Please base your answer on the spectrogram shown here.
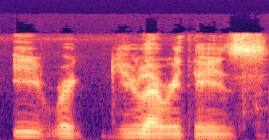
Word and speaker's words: irregularities: Lloyd announced that irregularities. This stress pattern will be something later in the word, like irregularity, irregularities. Irregularities. I think the la is quite a stressed word syllable.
